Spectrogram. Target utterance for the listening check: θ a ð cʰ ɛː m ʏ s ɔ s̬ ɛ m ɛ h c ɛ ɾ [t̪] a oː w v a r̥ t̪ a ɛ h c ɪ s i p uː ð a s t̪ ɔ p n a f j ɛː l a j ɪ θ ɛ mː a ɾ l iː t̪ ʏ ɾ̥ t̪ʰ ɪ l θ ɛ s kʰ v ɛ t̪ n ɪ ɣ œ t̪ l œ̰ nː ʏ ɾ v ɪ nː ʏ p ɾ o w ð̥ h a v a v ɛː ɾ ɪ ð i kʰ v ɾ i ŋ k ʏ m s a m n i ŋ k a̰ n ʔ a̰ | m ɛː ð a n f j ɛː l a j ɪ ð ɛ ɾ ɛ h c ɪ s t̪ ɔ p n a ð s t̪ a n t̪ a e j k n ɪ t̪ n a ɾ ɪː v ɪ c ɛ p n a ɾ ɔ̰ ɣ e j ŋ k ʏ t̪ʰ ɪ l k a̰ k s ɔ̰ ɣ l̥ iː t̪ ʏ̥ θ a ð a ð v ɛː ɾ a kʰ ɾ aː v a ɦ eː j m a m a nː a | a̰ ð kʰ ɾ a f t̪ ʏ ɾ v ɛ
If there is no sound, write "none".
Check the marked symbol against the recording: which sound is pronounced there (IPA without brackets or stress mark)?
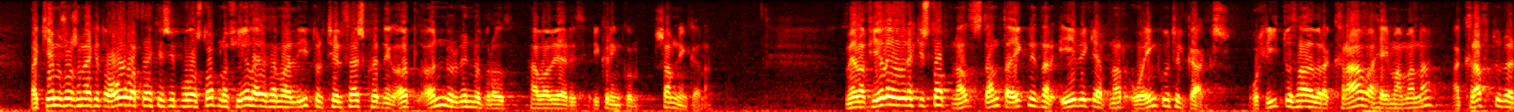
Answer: t̪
